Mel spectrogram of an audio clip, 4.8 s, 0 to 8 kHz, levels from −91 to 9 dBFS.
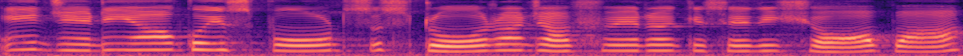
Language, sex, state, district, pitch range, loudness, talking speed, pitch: Punjabi, female, Punjab, Kapurthala, 285-325 Hz, -14 LUFS, 150 wpm, 300 Hz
